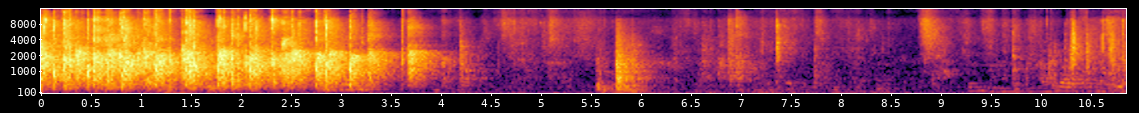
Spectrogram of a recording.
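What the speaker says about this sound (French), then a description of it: "Applaudissements." At an education forum, an audience applauds with a dense burst of clapping that fades over a few seconds. Scattered claps and a sharp knock follow, and then quiet room sounds remain.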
